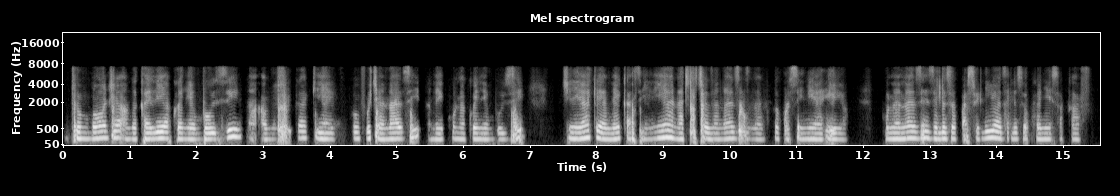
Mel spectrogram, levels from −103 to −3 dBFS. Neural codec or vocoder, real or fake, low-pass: codec, 16 kHz, 2 kbps, FreqCodec, smaller model; fake; 7.2 kHz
